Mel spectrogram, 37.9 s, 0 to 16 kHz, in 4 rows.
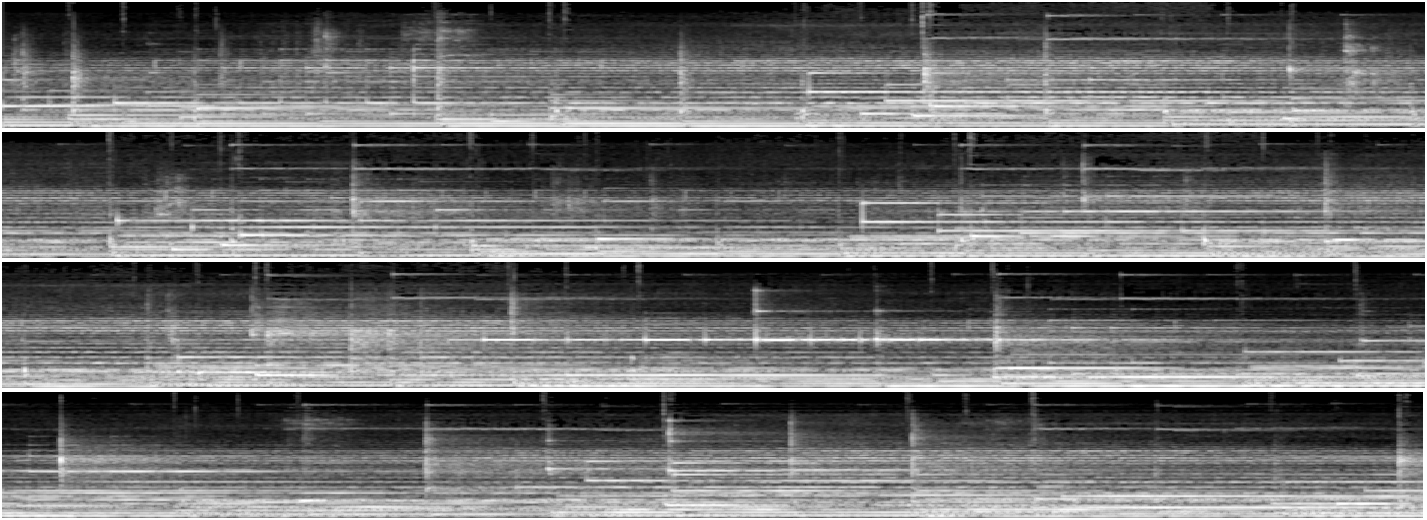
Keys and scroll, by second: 16.3 e, 17.0 b, 36.5 b, 37.7 b.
